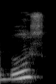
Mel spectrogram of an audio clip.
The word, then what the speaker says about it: bus: Do you read books on the bus? Very good. La palabra, esta palabra se pronuncia como con A. Bus.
